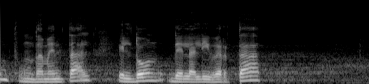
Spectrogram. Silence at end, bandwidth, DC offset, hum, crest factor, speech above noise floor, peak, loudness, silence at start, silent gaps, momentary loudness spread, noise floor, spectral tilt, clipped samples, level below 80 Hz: 0.8 s; 8.4 kHz; under 0.1%; none; 18 dB; 26 dB; -4 dBFS; -21 LUFS; 0 s; none; 6 LU; -46 dBFS; -9 dB/octave; under 0.1%; -58 dBFS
